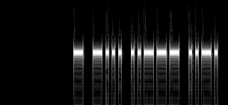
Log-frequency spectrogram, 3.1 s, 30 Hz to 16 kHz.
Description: Morse code, heard as a keyed tone, about 29 wpm, 690 Hz. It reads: TB2F
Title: DXCC-100 Call Signs - 4 Characters - 28wpm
